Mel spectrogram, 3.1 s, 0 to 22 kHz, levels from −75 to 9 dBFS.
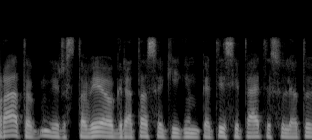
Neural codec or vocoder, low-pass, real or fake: none; 7.2 kHz; real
